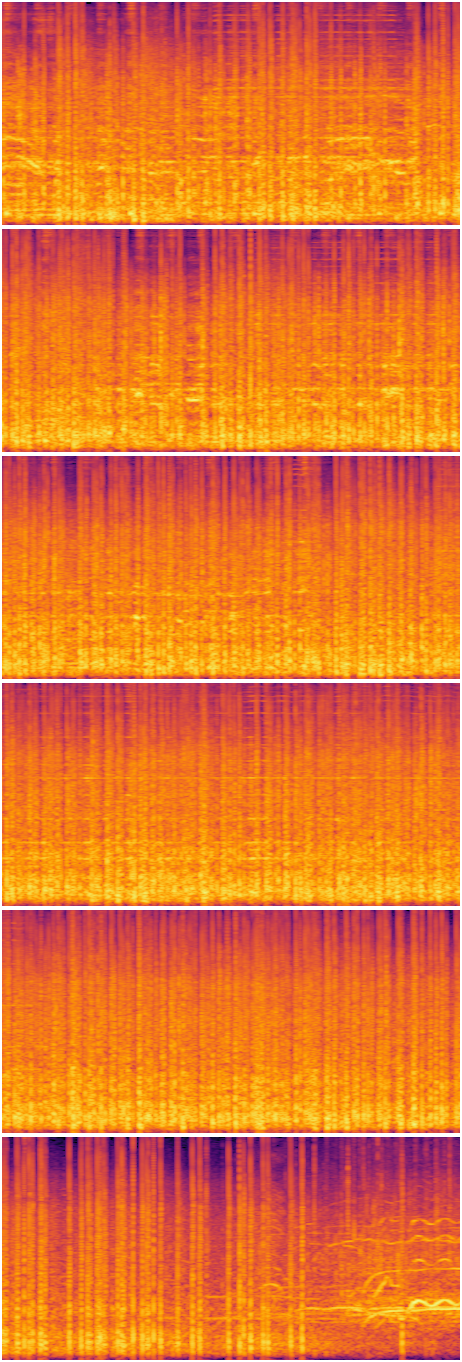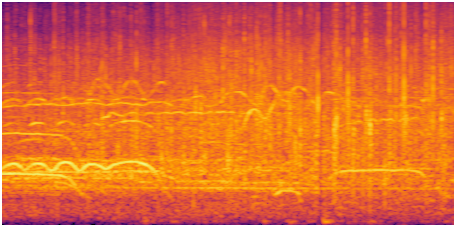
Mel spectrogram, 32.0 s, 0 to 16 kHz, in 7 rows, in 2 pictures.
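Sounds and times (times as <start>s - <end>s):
fireworks cracking and banging: 0.0s - 32.0s.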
